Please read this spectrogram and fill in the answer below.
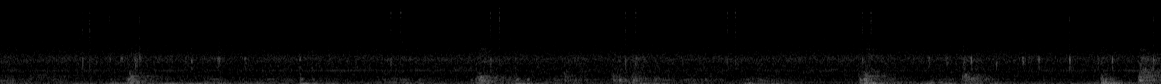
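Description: Faint, scattered clicks of a computer mouse and keyboard keys, roughly one a second, over a low steady room hum.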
